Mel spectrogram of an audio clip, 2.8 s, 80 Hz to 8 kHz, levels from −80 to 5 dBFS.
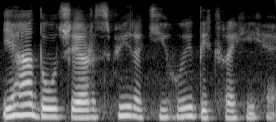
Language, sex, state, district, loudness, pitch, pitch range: Hindi, female, Madhya Pradesh, Dhar, -15 LUFS, 200 Hz, 190-220 Hz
